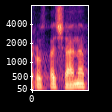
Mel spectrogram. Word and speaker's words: Rosh Hashanah: Eso en hebreo se pronuncia Rosh Hashanah, pero es la cabeza del año o el inicio del año o la fiesta de las trompetas.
